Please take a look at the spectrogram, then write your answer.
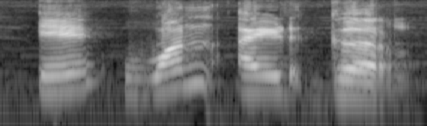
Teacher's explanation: ಒನ್ ಅನ್ನುವಾಗ ವ ಶಬ್ದವನ್ನು ಬಳಸಿದ್ವಿ, ಓ ಅಲ್ಲ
